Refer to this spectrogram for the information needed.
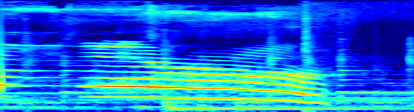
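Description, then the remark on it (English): A voice imitates the roar of a dragon that Hiccup has just fired at with his dragon-catching invention, the Mangler, into the darkness from high on a cliff: one drawn-out, tonal cry lasting about a second, sliding steadily downward in pitch. It is fairly loud, then cuts off. “Then he heard a loud roar”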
